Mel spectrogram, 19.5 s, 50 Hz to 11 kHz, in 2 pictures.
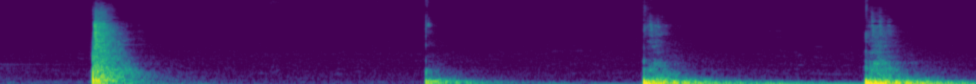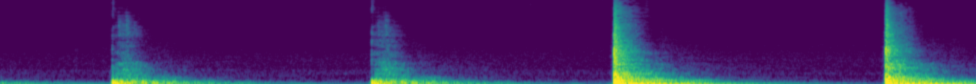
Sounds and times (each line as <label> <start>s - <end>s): Hitting metal surface with stick 4.2s - 4.9s
Hitting metal surface with stick 6.4s - 12.7s
Hitting metal surface with stick 13.4s - 15.0s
